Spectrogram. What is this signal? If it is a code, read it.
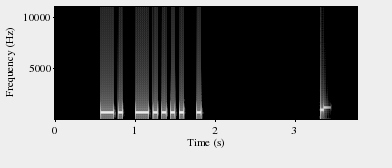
Morse code, heard as a keyed tone, about 22 wpm, 700 Hz. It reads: N6E
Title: All Cut Numbers - 3-Digit 22wpm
